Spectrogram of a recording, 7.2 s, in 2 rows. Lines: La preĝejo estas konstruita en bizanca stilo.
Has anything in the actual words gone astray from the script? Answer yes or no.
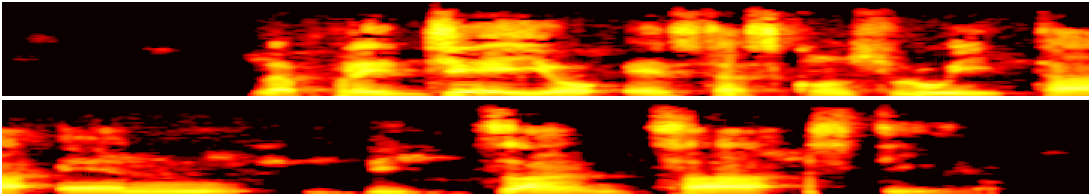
no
